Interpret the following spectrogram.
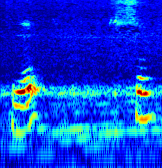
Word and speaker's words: poisson: بحال اكزومبل تاع poisson. poisson. كيف ما كتشوفوا عندنا هنا لو فويل اي وعندنا لو فويل او مي ما نطقناش ز. بوركوا اون دو اس با اون سول اس. فهاد الحاله فاش اون سول اس كنطقوه ز بحال اوازو كوم لا لتر زد. مي هنا غادي تنطق اس بواسون باسكو مالغري عندنا دو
